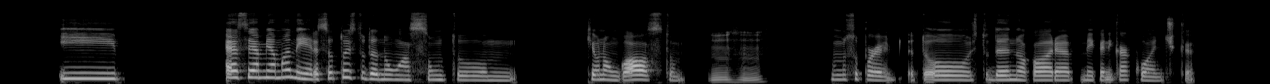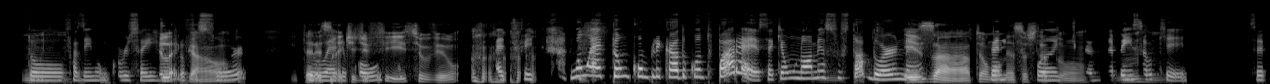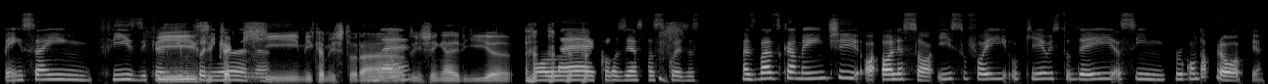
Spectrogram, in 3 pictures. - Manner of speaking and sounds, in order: giggle; laugh
- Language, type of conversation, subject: Portuguese, podcast, Como manter a curiosidade ao estudar um assunto chato?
